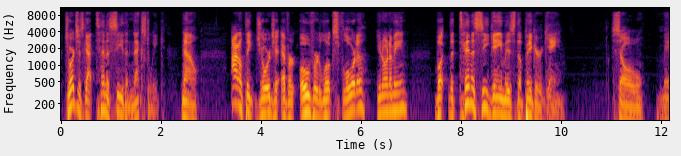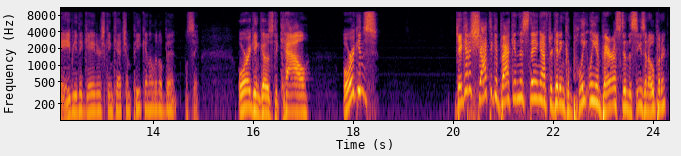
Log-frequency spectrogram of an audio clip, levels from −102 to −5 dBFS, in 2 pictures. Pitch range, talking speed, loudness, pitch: 120-170 Hz, 155 wpm, -26 LUFS, 145 Hz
